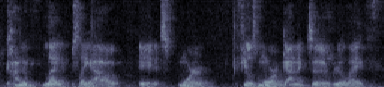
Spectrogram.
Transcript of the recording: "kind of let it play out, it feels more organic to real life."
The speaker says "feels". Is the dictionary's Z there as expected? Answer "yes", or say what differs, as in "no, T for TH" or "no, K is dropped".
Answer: yes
